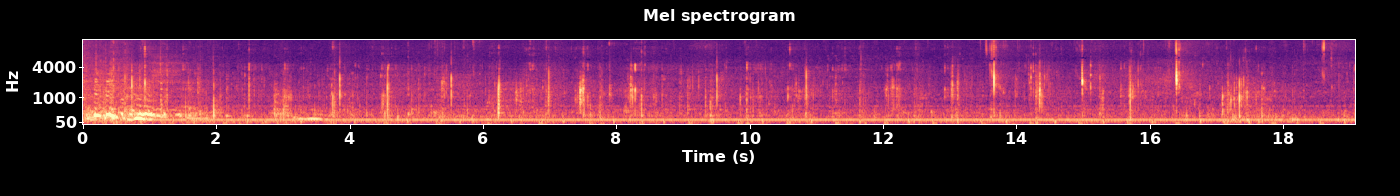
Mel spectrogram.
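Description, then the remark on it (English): Slow chewing: soft crunches and moist clicks at an unhurried, irregular pace over a steady low hum, with a brief murmur of voice at the very start. “When you get ready, chew it.”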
